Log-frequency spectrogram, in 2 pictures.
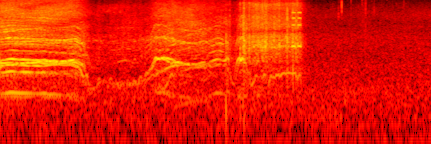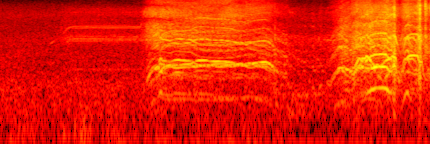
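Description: Small quadcopter drone's motors and propellers whining up in several bursts of about a second each, with quiet gaps between and the pitch gliding up in places. The drone is not flying properly on the way up because one of its propellers is broken.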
